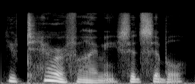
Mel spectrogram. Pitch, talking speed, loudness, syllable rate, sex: 120 Hz, 155 wpm, -17 LUFS, 4.4 syllables/s, male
